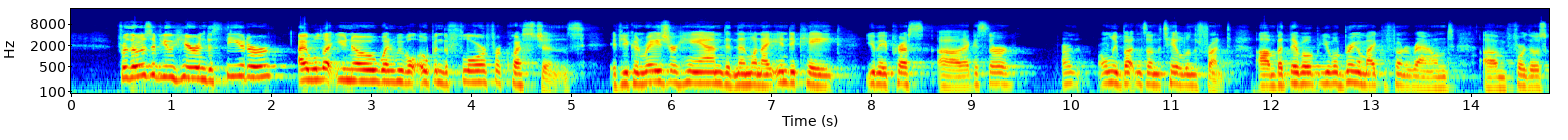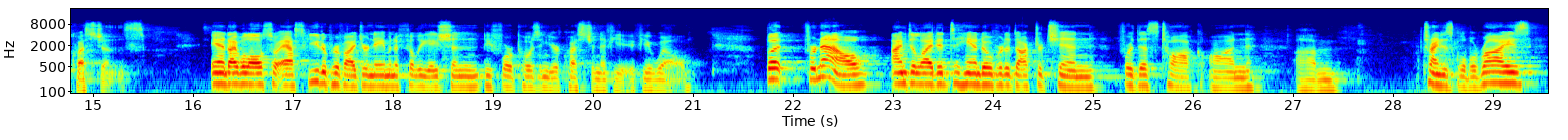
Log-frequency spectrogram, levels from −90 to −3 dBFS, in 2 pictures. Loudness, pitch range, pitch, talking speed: -20 LUFS, 135-180 Hz, 160 Hz, 205 wpm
